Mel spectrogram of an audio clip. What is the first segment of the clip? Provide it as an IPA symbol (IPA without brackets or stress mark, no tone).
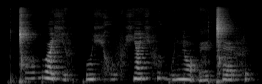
ǀ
